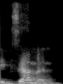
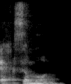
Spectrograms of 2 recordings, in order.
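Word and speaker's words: Examen: said, oh, I've started praying this prayer, the Examine. And he said, no, it's pronounced the Examon.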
